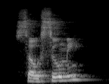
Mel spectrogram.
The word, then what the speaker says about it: Sosumi: So they, the 1991 Macintosh Alert, the name is Sumo, and it's pronounced Sosumi.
